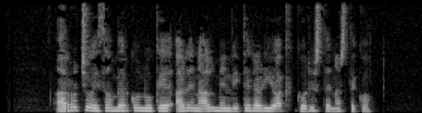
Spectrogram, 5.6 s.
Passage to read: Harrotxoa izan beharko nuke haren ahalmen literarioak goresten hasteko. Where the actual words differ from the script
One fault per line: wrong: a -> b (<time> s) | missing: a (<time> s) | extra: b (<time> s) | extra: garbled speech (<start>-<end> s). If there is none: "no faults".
no faults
